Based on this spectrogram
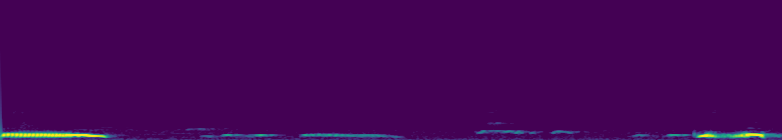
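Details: Caged decoy spotted dove calling repeatedly to attract wild birds; one strong drawn-out low coo, a series of soft muted notes and slurs, then two short emphatic coos closing the phrase, nothing else audible.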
